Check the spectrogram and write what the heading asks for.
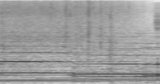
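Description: Water poured from a glass jug splashing into a wok of fried fish pieces and vegetables, over soft background music whose held notes change about halfway through.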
